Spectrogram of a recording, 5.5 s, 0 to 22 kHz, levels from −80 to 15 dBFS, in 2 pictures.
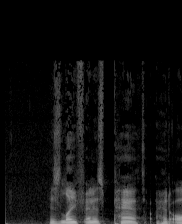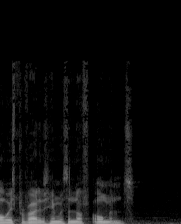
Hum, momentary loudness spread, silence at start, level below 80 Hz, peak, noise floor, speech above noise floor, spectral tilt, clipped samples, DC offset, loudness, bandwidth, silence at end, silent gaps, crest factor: none; 12 LU; 0.1 s; -48 dBFS; -4 dBFS; -58 dBFS; 35 dB; -7 dB/octave; under 0.1%; under 0.1%; -24 LUFS; 16.5 kHz; 0.75 s; none; 20 dB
